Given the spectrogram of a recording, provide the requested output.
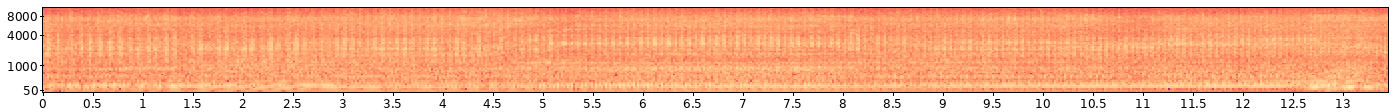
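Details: Zx6 motorcycle idling with a light, quick top-end ticking; the owner suspects the valves but is not sure.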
